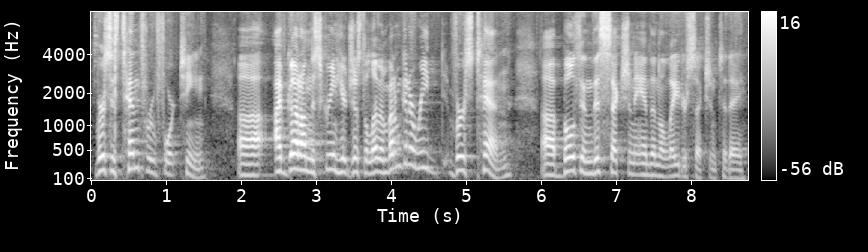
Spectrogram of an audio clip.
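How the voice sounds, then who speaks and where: Give me a male pastor giving a livestreamed sermon, heard through livestream audio, reading scripture aloud and often pausing on "uh". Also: a little high, animated. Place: church sanctuary.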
